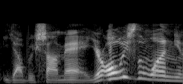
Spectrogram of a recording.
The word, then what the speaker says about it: yabusame: worth getting I love hearing English people say yabu sam uh instead of yabusame you're always the one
